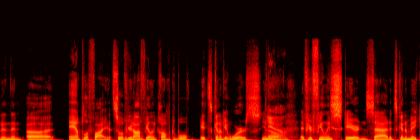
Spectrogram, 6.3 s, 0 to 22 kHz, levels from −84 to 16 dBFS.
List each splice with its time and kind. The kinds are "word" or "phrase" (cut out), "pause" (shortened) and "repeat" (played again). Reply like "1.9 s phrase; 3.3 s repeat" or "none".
0.9 s pause; 3.3 s word; 4.9 s word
